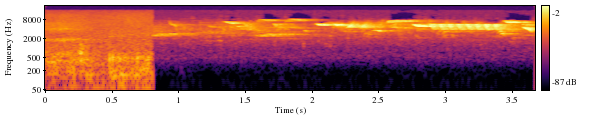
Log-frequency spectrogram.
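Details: Eurasian Blackcap song, recorded with a homemade parabolic microphone. A short burst of broadband noise comes first, then quiet, high, rapid warbling notes with scratchy chatter that grow a little louder toward the end.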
